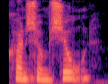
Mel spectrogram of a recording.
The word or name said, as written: konsumption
